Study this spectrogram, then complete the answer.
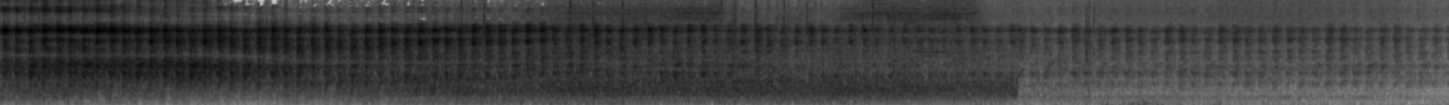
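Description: A model train rattles along close by, its wheels clicking in a fast, steady rhythm over the rail joints.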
